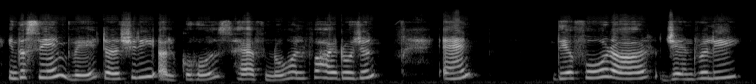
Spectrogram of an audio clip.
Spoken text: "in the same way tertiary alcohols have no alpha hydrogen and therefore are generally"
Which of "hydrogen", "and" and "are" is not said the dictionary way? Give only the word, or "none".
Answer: none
